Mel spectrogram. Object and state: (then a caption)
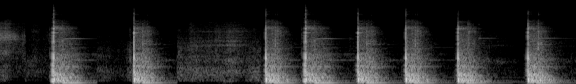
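Bearing fully seated (bottomed out). Eight separate hammer blows drive a heated metal bearing into place on a Datsun 240Z, each a short, dull, low thunk that fades quickly. The change in sound when it reaches its stop shows the bearing is fully seated and bottomed out, as expected.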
